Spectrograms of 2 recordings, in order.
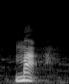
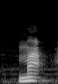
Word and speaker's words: مع: مع. مع. Try to pronounce this a please from the bottom of your throat.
